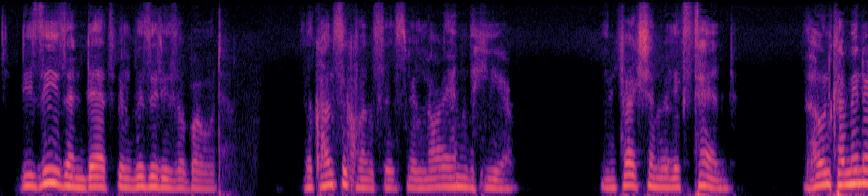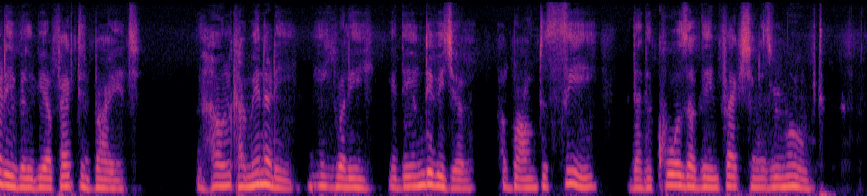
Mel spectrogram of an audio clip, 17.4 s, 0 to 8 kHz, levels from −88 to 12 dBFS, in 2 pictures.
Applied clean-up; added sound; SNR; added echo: neural mask model Resemble Enhance denoiser.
